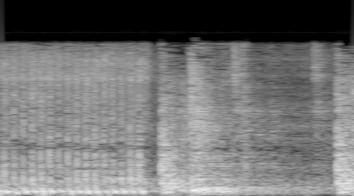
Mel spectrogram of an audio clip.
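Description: Gunfire sound effect in a radio drama battle scene: a dense, rattling burst like automatic fire, then a few sharper separate shots, loud and without voices.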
